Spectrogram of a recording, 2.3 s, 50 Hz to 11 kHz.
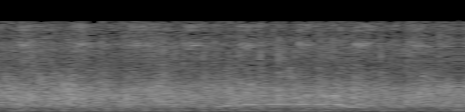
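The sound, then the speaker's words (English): A church audience claps hands continuously during a prayer, a dense, even roar of many hands that holds at a constant loud level throughout. “Clap your hands for 1 minute prayer.”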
